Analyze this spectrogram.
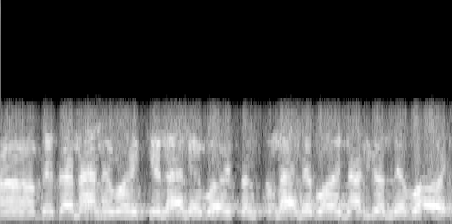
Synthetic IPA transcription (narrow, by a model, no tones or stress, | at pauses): bed̪analebʱʌjkelalebʱʌjsʌnsolalebʱʌjnaliʌlːebʱʌj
